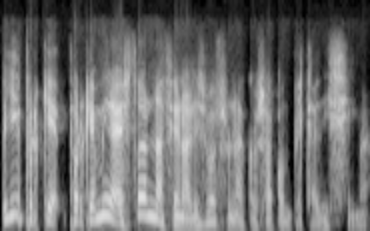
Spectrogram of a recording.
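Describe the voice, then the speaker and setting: This man speaks with vocal fry. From Spain, Barcelona (Catalonia). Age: 60s. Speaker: economist and political analyst. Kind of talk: interview. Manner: animated.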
